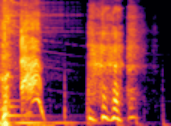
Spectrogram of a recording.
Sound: nervous chuckling

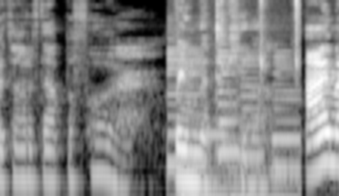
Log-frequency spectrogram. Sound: fingers snapping

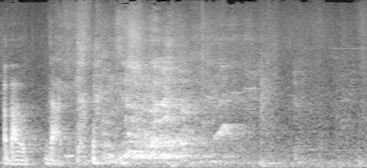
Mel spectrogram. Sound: people laughing

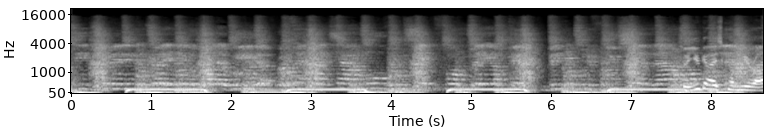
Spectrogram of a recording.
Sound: phone vibrating

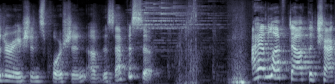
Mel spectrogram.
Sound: jingling sound

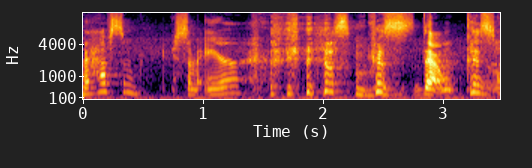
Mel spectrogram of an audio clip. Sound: both laughing

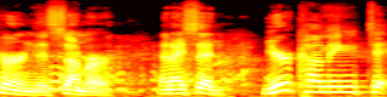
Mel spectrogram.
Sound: laugh

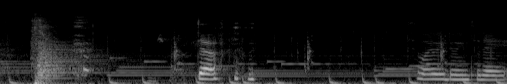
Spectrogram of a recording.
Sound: laughs

